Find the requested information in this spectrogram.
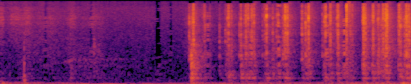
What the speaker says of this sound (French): Et on va faire un petit riffle.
